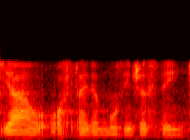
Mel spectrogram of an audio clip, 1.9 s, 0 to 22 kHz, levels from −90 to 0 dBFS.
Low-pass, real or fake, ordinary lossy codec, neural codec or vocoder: 3.6 kHz; real; none; none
